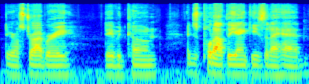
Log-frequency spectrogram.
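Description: A man with a cold hosting a card collecting channel, talking in a relaxed, rambling way with fillers and self-corrections while he shows cards at a table indoors. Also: sits low, a little fast. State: has a cold. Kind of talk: casual show-and-tell vlog.

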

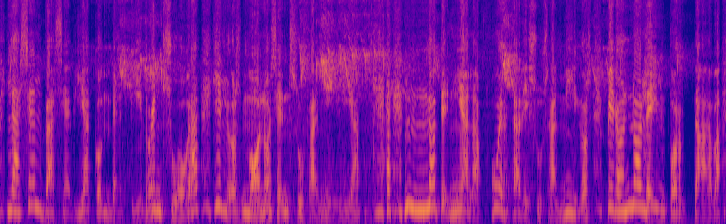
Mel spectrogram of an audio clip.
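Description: A man's voice: on the high side, background noise. A man narrating a children's cartoon as a scripted story.

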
